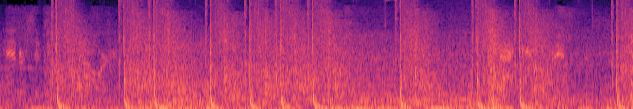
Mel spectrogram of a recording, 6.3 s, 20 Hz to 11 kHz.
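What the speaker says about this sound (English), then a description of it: "pin him down with gunfire for me to get the light on him" Rapid bursts of gunfire in Alan Wake 2, loud and close, sharp cracks fired in quick strings across the whole stretch with only brief gaps.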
